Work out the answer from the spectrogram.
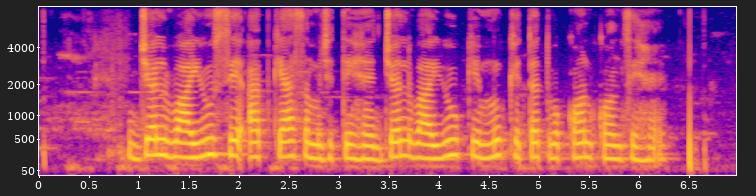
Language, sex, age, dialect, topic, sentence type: Hindi, female, 18-24, Hindustani Malvi Khadi Boli, agriculture, question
